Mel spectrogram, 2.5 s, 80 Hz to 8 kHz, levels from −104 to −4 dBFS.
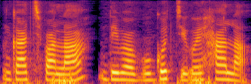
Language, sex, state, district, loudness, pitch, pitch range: Chakma, female, Tripura, Unakoti, -16 LUFS, 230 Hz, 215-250 Hz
